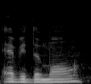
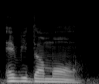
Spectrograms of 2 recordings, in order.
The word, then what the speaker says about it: évidemment: Bien évidemment. What does that mean? And that was totally the correct pronunciation, by the way. That was totally not fucked. The second E actually is pronounced lol. Pronounced A.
